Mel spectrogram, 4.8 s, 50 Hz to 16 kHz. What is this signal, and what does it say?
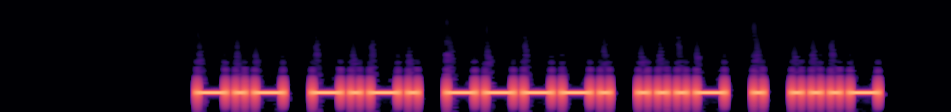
Morse code, heard as a keyed tone, about 25 wpm, 700 Hz. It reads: KC9VEV
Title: USA Call Signs - 6 Characters - 2x Character Spacing - 25wpm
